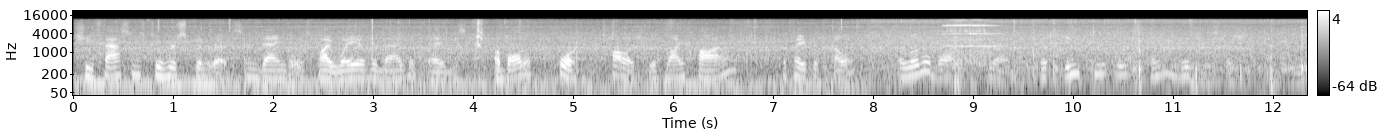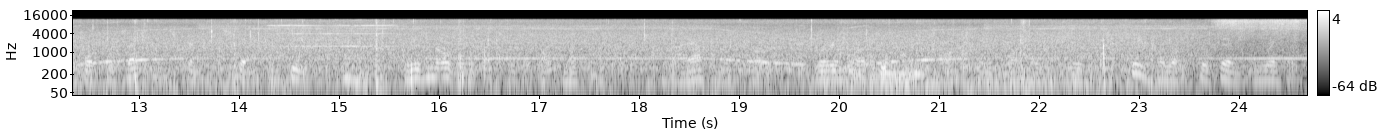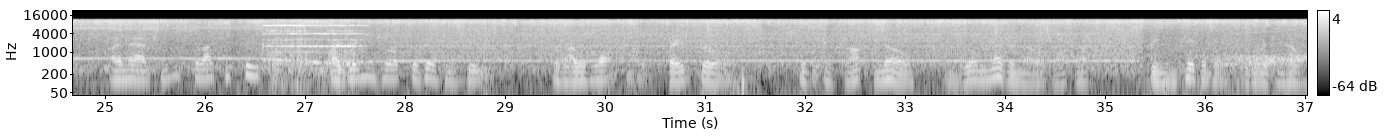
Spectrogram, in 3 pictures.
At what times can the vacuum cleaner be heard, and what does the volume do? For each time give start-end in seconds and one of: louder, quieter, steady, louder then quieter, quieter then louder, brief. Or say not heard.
0.0-36.9 steady.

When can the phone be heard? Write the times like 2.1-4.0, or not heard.
8.7-9.3, 14.3-15.6, 26.6-27.6.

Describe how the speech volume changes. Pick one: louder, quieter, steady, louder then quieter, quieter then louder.
quieter.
